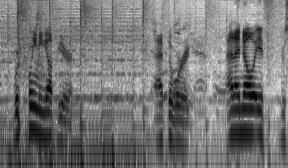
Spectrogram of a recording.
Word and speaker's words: wort: It is the wort, not warts, not forts, not short, the wort.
